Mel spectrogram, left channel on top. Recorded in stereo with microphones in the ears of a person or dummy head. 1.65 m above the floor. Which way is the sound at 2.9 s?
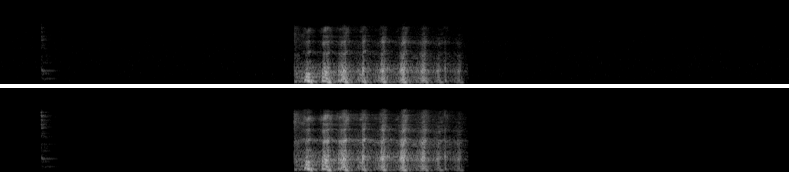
45° right (ahead or behind).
